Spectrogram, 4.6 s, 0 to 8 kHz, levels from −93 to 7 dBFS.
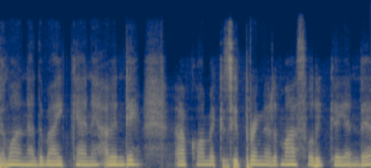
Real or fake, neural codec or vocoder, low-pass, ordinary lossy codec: fake; codec, 16 kHz, 0.5 kbps, X-Codec, HuBERT features, trained on LibriSpeech; 7.2 kHz; none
